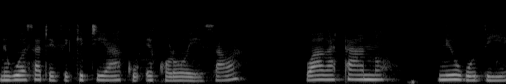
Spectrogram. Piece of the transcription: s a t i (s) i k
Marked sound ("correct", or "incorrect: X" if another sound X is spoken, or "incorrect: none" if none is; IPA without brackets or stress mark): incorrect: f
